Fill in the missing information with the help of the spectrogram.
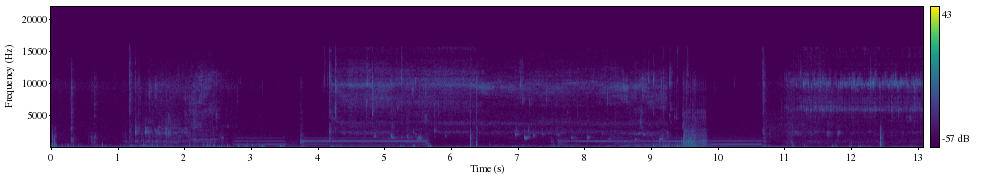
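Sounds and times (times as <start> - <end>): water dripping and splashing: 1.1 - 2.9, 4.1 - 9.5, 10.7 - 13.0
faint steady tone: 2.1 - 13.0.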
